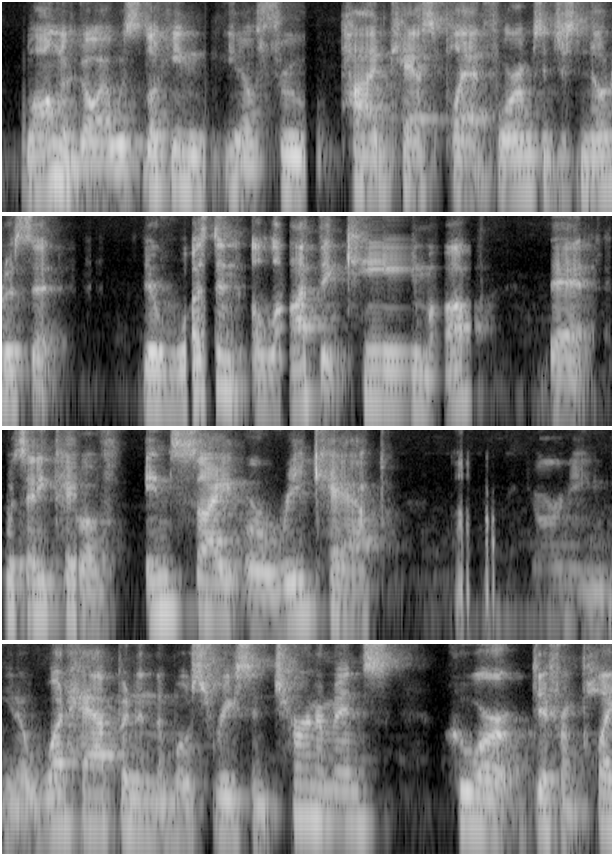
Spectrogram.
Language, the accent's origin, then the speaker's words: English; Toledo, Ohio, United States; growing up in Toledo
